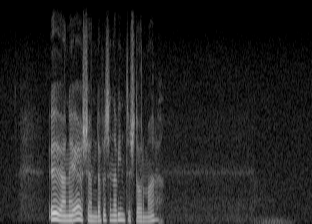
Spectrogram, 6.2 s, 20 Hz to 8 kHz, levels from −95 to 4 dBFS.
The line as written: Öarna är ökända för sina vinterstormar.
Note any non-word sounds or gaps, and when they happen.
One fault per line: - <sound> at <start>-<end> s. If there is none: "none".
none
